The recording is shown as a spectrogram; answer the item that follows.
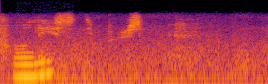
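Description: Quiet speech over a video-call line: one short murmured syllable, then two brief whispered hisses while someone thinks of an answer.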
